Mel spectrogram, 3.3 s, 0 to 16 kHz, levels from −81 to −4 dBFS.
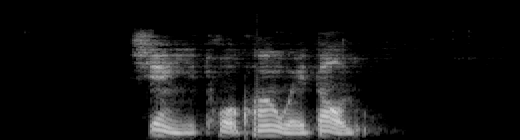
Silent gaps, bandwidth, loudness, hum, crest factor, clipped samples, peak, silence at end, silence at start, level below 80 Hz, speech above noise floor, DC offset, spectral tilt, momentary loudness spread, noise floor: none; 7.4 kHz; -26 LUFS; none; 20 dB; under 0.1%; -8 dBFS; 1 s; 0.85 s; -72 dBFS; 60 dB; under 0.1%; -5.5 dB/octave; 6 LU; -85 dBFS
